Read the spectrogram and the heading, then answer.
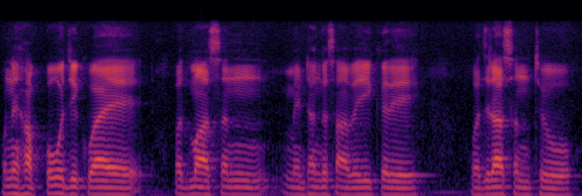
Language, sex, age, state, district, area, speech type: Sindhi, male, 60+, Gujarat, Kutch, urban, spontaneous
